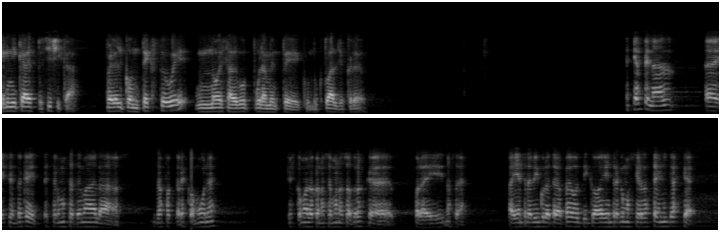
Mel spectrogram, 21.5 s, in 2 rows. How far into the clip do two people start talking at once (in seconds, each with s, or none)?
none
